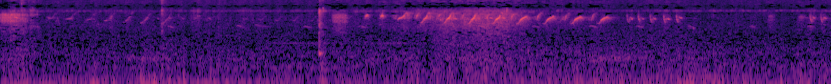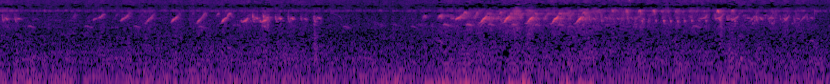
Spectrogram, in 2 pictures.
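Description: Faint bird calls: three runs of rapid, high-pitched chirps, each lasting a few seconds, over a low steady outdoor rumble.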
